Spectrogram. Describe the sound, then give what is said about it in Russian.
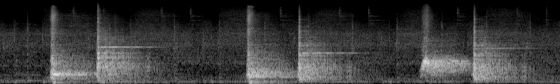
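Sharp, woody cracks of a baseball bat as the fourth-place hitter fouls off pitches on the very edge of the outside corner: six punchy hits falling in three quick pairs, each with a brief ringing tail and no voices. “Чипуя каждый мяч, пролетающий на самом пределе внешнего угла, стоит до сих пор не сломленный, незыблемый четвертый номер.”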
